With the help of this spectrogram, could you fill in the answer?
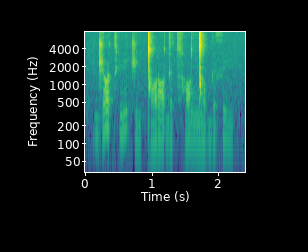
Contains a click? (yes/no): yes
